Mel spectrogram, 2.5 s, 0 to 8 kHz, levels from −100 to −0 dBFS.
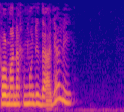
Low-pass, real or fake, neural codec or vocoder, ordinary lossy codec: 7.2 kHz; fake; vocoder, 22.05 kHz, 80 mel bands, Vocos; none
